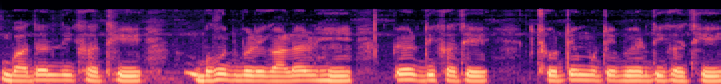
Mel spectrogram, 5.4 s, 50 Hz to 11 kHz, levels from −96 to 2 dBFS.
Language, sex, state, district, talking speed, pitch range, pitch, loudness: Chhattisgarhi, male, Chhattisgarh, Bilaspur, 165 wpm, 145-165 Hz, 150 Hz, -13 LUFS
